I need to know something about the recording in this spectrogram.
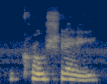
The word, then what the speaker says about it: crochet: And that um about you know making clothes, crochet c Crochet.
